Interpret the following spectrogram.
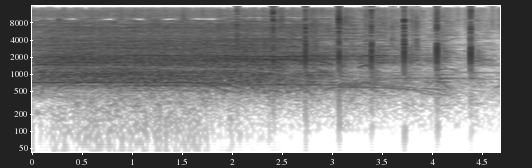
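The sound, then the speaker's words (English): A large crowd in Wisconsin cheers and applauds for Tim Walz on a warm 78-degree afternoon in a dense, roaring wash of sound that gradually fades, leaving a few scattered sharp claps and shouts near the end. “Can we hear it for Tim Walz?”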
